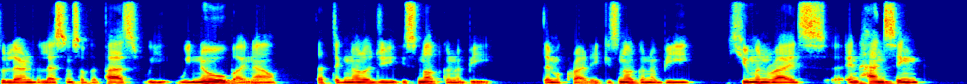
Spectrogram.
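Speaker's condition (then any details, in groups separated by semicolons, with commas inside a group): No condition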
